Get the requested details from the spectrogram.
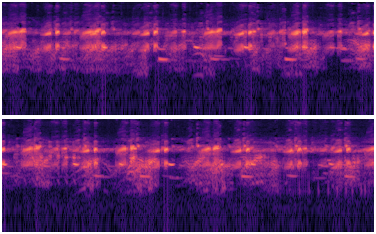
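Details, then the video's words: A dense chorus of frogs croaking, with many overlapping calls forming steady mid-pitched bands. Short, raspy croaks pulse in irregular bursts about every half second, and brief lower tonal notes rise through the mass of sound. "FROGS CROAKING"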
